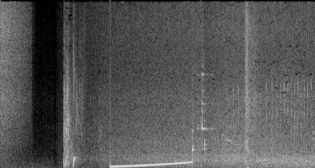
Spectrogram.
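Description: A fishing line swishes as it is cast.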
